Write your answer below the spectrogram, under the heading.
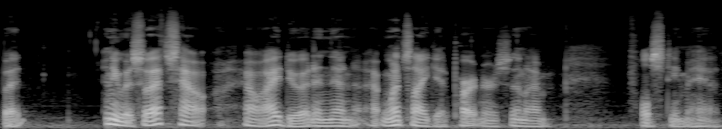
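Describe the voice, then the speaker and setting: With an American accent, a man speaks at a fairly quick pace in a fairly low, somewhat breathy voice, his intonation lively and broken by long, frequent pauses. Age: 70s. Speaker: real estate developer and Vietnam veteran. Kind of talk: interview conversation. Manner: halting, with frequent restarts.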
